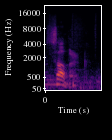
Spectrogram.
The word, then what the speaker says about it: Southwark: stir leicester worcester gloucester w at the start of the final syllable is silent norwich beric southwark er is pronounced r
